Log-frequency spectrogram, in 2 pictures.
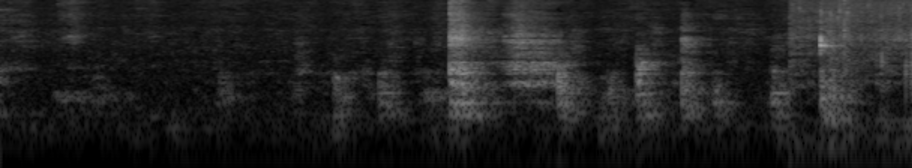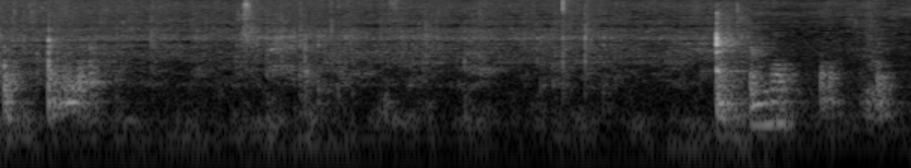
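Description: Green chillies sizzle in hot oil in a pan while being stirred for gobi pakodi, a loud hiss starting midway with scraping and clinking of utensils, and a voice talks over the cooking.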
